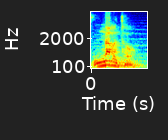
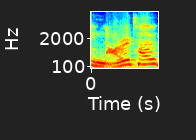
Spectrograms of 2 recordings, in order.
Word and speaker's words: Naruto: If you want to say Naruto, that is fully acceptable. Naruto is the most commonly known one.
